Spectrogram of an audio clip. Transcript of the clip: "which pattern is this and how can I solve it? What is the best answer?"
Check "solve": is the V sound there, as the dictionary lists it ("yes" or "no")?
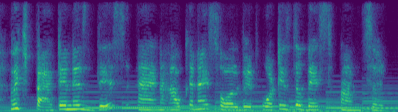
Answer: yes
